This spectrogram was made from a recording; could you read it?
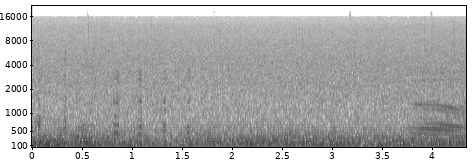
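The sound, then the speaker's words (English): Loud thunder from a nearby lightning strike rolls in a deep continuous rumble over steady heavy rain, with a faint voice briefly audible near the end. “I was going to say it was going to sound a little peaceful now that the sirens are off, but that was pretty much a strike down.”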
